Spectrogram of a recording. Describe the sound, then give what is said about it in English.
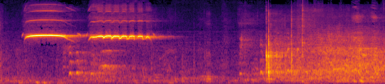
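Two loud, warbling whistle blasts mimic a bird's mating call, the second trilling and breaking off, followed by a burst of rustling, clattering noise. “This is a whistle.”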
